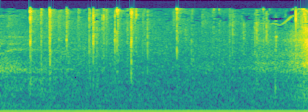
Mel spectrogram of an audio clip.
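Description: Light typing on a computer keyboard: a quick run of faint keystroke clicks over a low steady hum.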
